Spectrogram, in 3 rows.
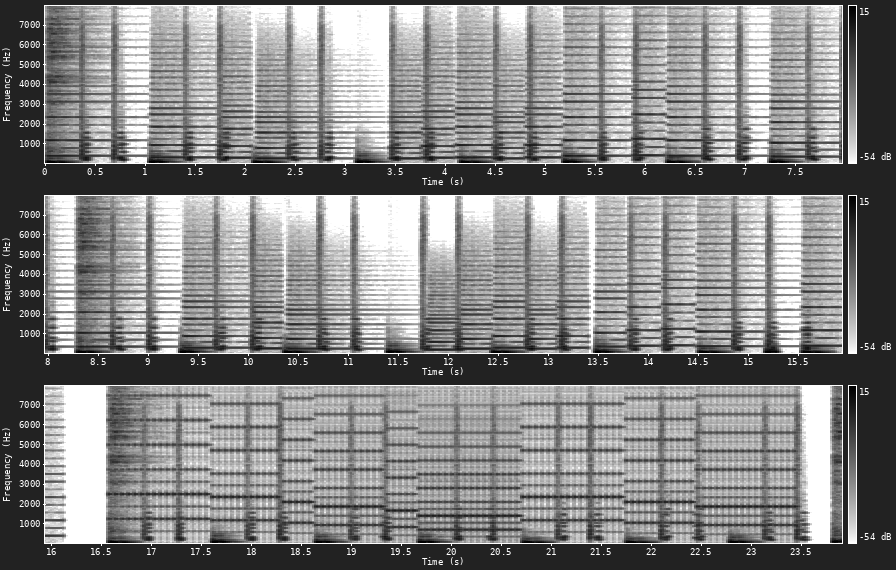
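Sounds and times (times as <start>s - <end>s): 
waltz music: 0.0s - 16.1s, 16.7s - 23.6s.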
